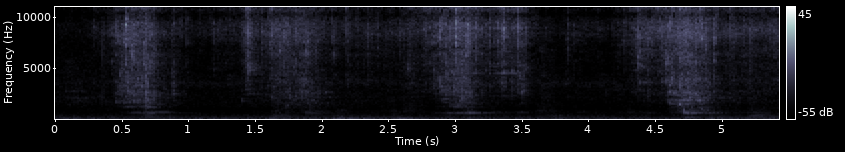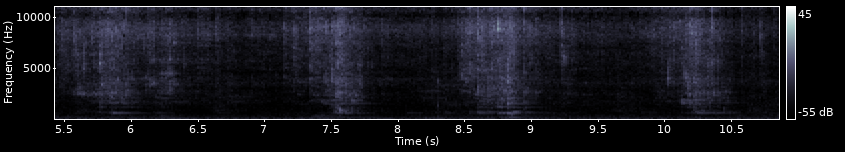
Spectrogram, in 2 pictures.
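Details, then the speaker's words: Petrol tank removed from a Villiers Mk12 HS stationary engine with reduction gearbox is shaken; rhythmic sloshing with gritty rattles from loose dirt and muck inside, debris rattling in the fuel tank. "can you hear all those pieces rattling around inside that's how much dirt is in this it's absolutely shocking it's probably one of the worst petrol tanks i've ever actually had for mucking it"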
